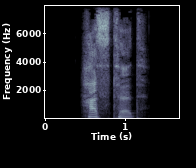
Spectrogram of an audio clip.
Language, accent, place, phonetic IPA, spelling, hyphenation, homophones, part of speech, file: German, Germany, Berlin, [ˈhastət], hasstet, hass‧tet, hastet, verb, De-hasstet.ogg
- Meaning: inflection of hassen: 1. second-person plural preterite 2. second-person plural subjunctive II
